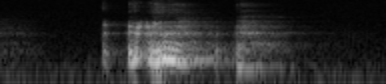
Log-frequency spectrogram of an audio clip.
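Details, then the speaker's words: Woman on day one after pelvic laparoscopy and hysteroscopy demonstrating supported throat clearing, leaning forward with forearm support and using abdominals: two short, forceful throat clears in quick succession. "to clear your throat similarly lean forward now i am having to use abdominals there to create that pressure to help clear my throat"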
